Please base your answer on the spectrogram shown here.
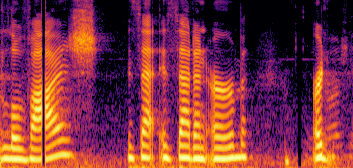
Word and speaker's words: Lovage: It's lovage.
